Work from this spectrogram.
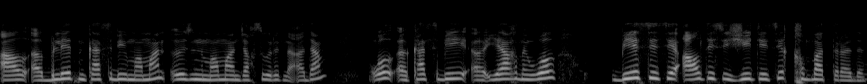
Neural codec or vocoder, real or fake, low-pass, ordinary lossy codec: none; real; 7.2 kHz; none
